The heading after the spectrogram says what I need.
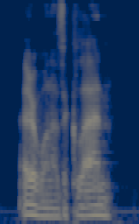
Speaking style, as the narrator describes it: he grunted

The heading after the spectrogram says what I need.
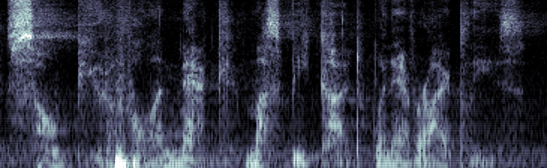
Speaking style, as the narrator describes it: Caligula was a paranoid schizophrenic whispering

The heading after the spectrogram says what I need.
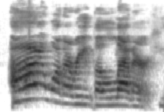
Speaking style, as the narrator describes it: he said loudly

